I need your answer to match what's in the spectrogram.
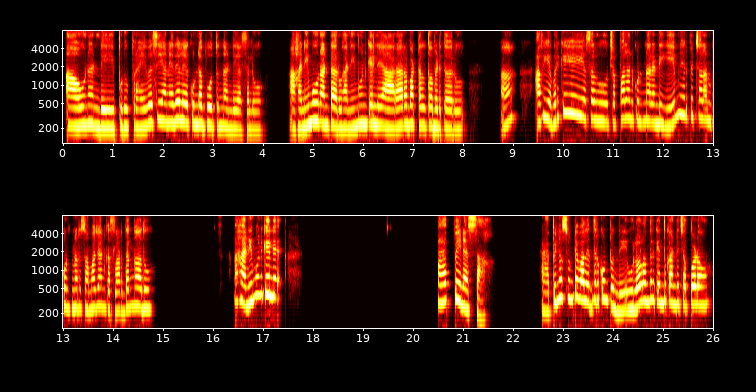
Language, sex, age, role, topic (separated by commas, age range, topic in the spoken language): Telugu, female, 30-34, guest, ఆన్‌లైన్‌లో ఏ విషయాలను పంచుకోకూడదని మీరు భావిస్తారు?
